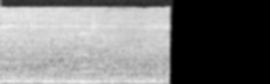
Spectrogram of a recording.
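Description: Steady low hum of street traffic with engine noise, cut off abruptly to silence a little over a second in.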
